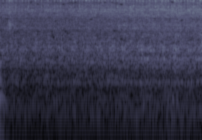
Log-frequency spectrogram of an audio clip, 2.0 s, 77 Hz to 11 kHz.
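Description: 2002 Ford Escort ZX2's 2.0-litre four-cylinder engine idling steadily, heard close over the open engine bay.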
